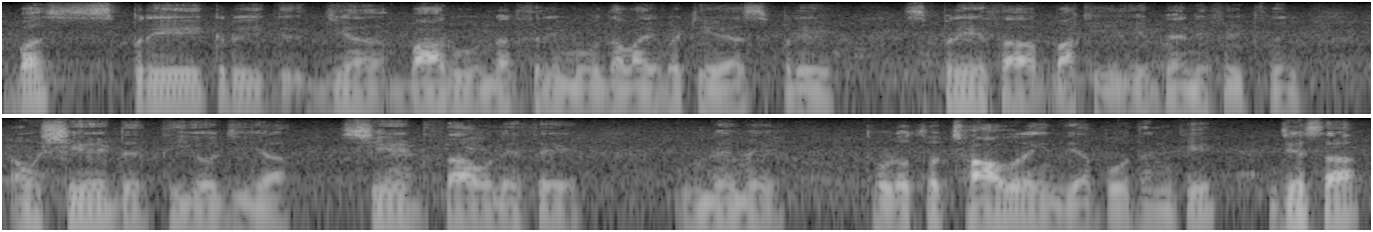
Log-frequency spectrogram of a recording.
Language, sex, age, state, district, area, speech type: Sindhi, male, 30-45, Delhi, South Delhi, urban, spontaneous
